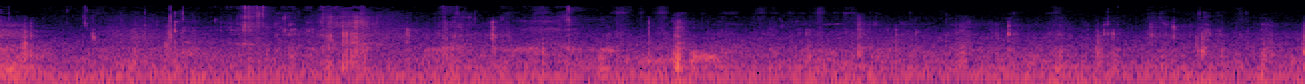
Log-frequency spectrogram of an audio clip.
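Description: A person chewing a mouthful of fried fast food with the mouth closed: soft, quiet chewing with scattered small crunchy clicks.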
